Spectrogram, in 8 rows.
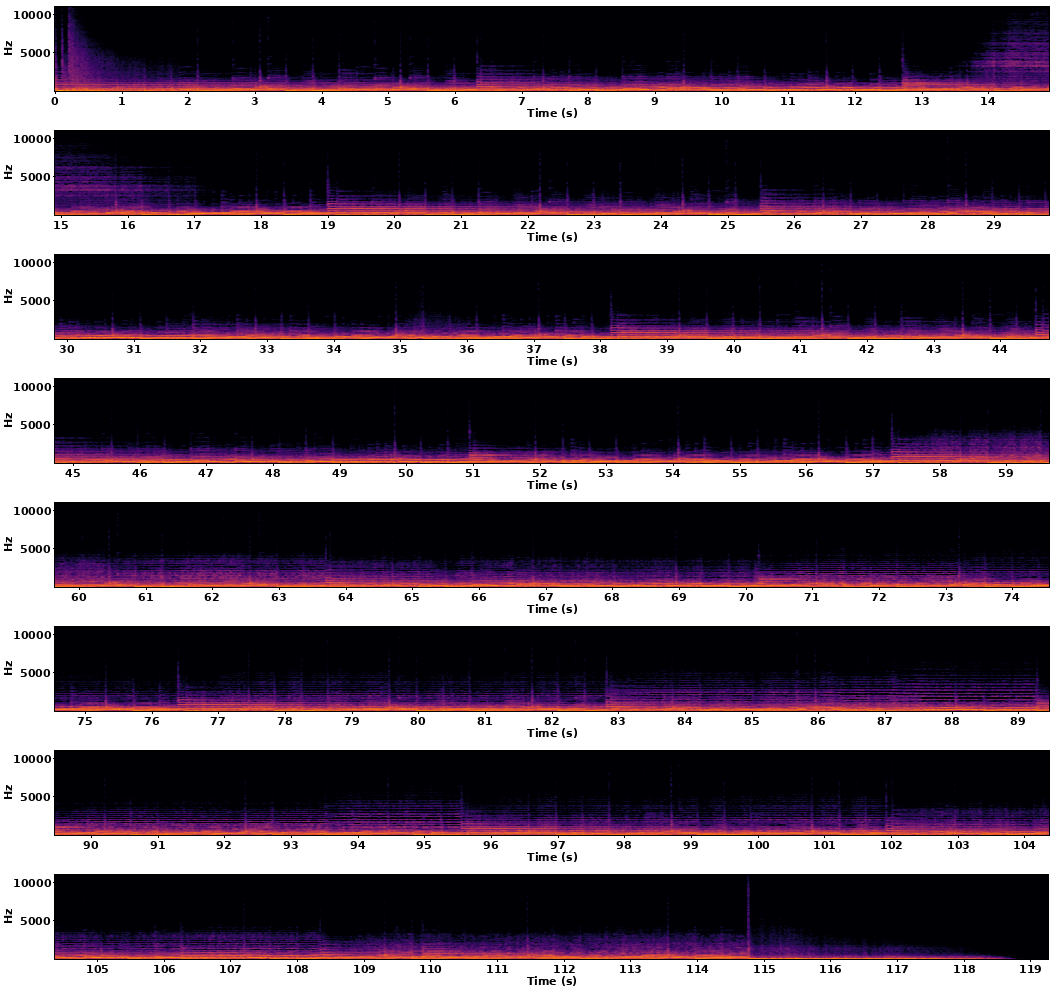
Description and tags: Thriller Documentary Pack #1
In fact, this record I added is not a carefully watched record. It's an arrangement I made overnight. I did, though, because I thought the lovers would come out. It's a little nervous. Maybe a mysterious event can be used in a documentary or presentation. If you want to improve it I can make some effects and editing. Bon Appetit :)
